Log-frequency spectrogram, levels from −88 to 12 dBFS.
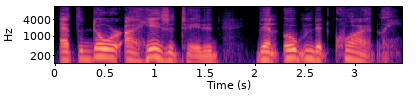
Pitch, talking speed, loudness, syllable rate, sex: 130 Hz, 155 wpm, -18 LUFS, 5.2 syllables/s, male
